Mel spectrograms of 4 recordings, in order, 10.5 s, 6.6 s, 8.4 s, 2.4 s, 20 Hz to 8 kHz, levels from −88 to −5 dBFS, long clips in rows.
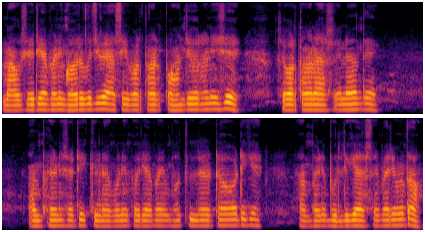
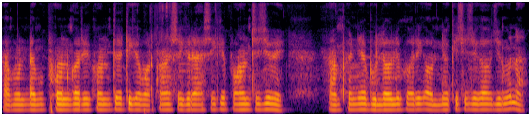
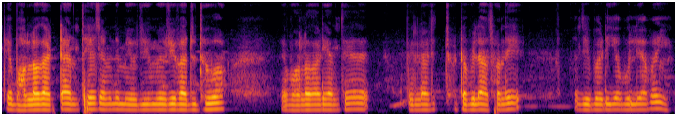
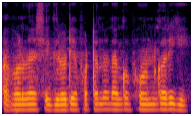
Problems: background conversations at intervals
